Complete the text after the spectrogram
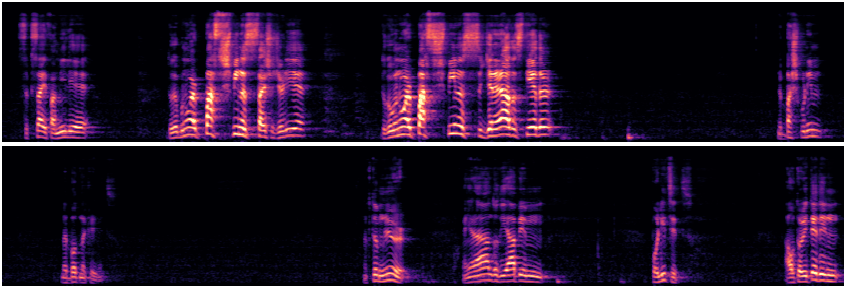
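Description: A middle-aged man speaks forcefully through a microphone, with long pauses.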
